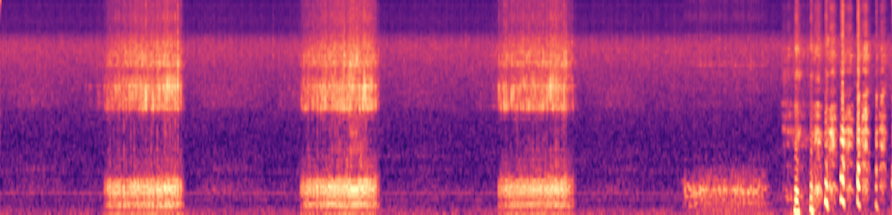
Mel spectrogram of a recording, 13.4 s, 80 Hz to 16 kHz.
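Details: Man snoring heavily: loud, rough, rattling snores on each breath, roughly every three seconds, about 20 breaths a minute.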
